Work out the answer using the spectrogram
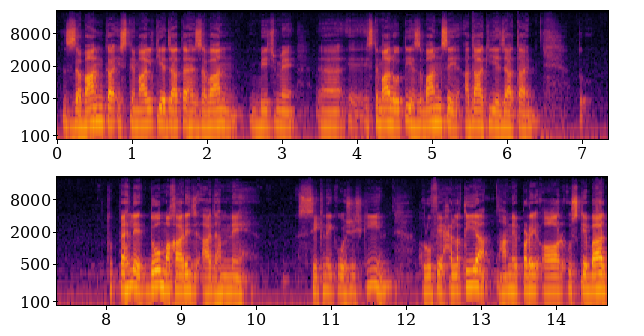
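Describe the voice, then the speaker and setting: TV Quran teacher and host, smooth clear tone, mid pitch, patient step-by-step letter drills. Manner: patient, demonstrates letter sounds by repeating them; explains pronunciation step by step with English loanwords. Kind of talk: televised Quran recitation lesson.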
